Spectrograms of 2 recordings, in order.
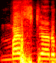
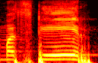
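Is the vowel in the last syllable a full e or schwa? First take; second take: schwa; full e. First: The last syllable has a weak schwa vowel. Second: The last syllable has a full e vowel. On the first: The speaker calls it right. "इसको मस्टर बोलते हैं" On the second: The speaker calls it wrong. "ना कि मस्टेर"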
